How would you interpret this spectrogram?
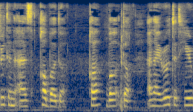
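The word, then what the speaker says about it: قبض: Now in the Lebanese dialect, we don't pronounce it qabada. We pronounce it abad.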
